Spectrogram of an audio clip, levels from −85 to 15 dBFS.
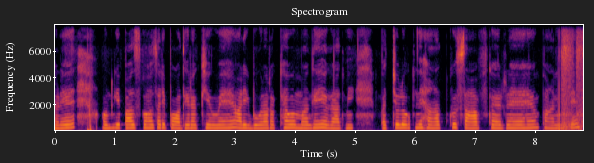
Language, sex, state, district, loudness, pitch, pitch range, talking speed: Hindi, female, Odisha, Nuapada, -18 LUFS, 250 Hz, 245-260 Hz, 185 wpm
